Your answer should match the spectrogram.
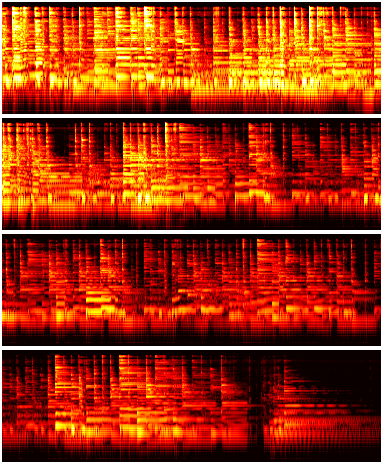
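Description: Solo acoustic guitar playing an instrumental passage, strummed and picked, loud and busy at first and quieter from about twelve seconds in. A last chord near the end rings out and fades away.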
